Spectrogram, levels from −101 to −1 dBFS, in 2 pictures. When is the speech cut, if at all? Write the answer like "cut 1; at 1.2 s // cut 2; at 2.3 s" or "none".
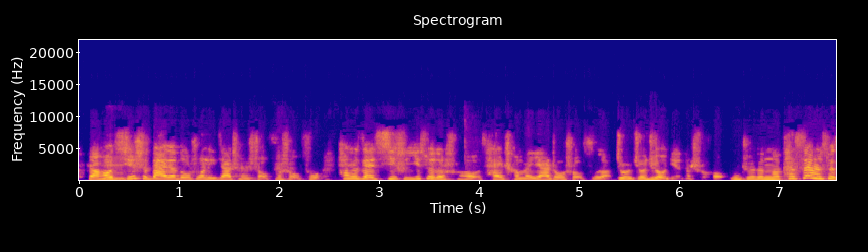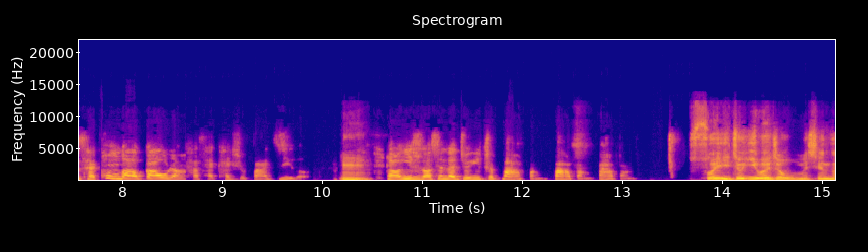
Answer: cut 1; at 6.5 s // cut 2; at 10.1 s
